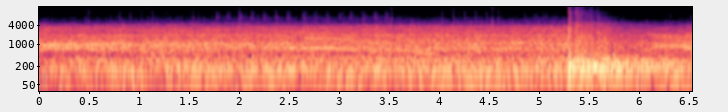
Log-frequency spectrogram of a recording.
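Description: One loud stage pyrotechnic blast about five seconds in, with a low rumble ringing on after it, over steady arena crowd noise.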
